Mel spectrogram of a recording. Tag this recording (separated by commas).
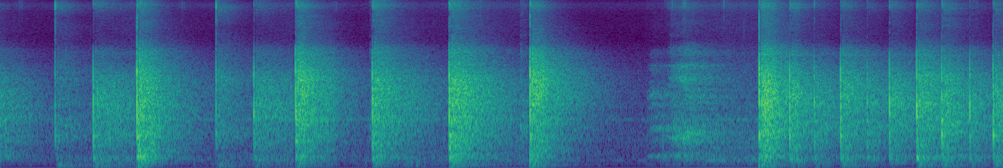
tap dancing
